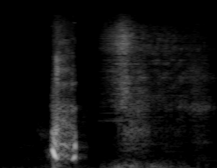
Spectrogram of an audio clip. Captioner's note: cough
